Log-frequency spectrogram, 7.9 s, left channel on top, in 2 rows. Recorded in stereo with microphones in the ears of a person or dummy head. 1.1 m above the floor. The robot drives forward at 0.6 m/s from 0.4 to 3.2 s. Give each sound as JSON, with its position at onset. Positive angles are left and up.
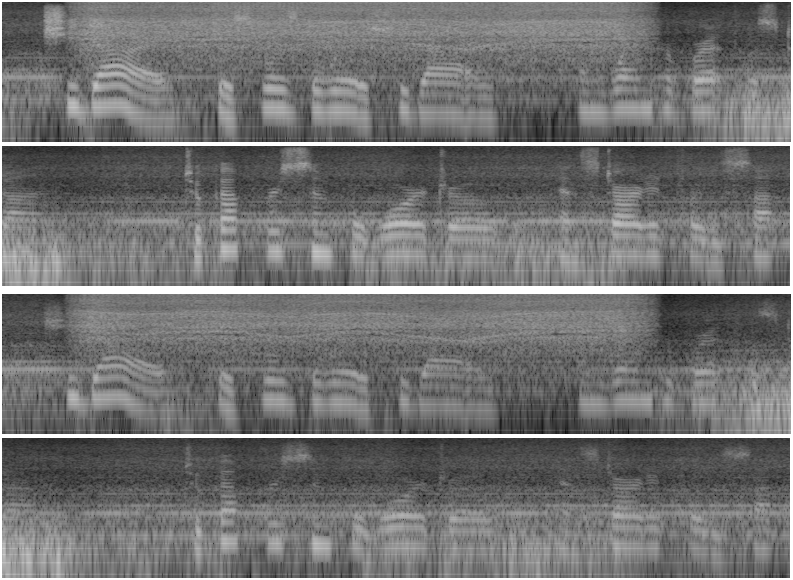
{"t": 0.2, "sound": "a woman speaking", "side_deg": 55}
